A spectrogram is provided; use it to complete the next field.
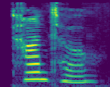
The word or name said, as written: Tonto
